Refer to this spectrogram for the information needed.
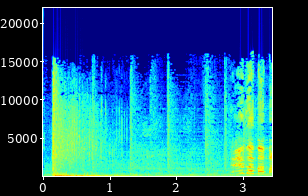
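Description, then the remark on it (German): A sudden, heavy landmine explosion in a minefield booms, its deep rumble slowly fading over a couple of seconds before a voice starts talking at the end. “Und die Explosion findet nicht direkt an dir, sondern ein Stück hinter dir statt.”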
